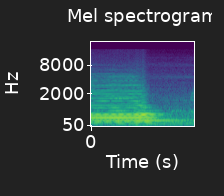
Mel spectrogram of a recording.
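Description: Morin khuur (Mongolian horse-head fiddle) being bowed: one long note with a rich, buzzy overtone stack, held for about a second and then dying away.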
